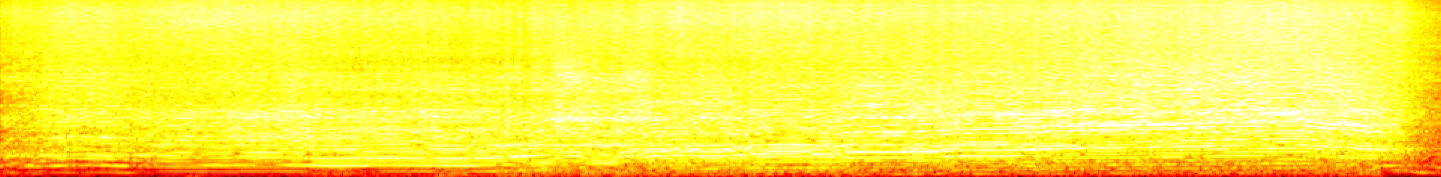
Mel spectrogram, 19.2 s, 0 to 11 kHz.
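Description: A 700HP 441 cubic inch LS engine with 13.25:1 compression pulled to 7,000 RPM on a dyno: a loud, close, continuous roar that climbs steadily in pitch across the whole run before dropping off at the very end.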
